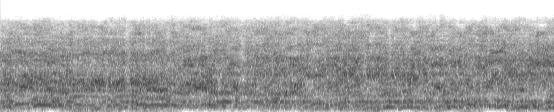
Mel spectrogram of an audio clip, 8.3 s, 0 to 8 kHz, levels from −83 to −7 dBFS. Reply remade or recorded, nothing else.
remade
